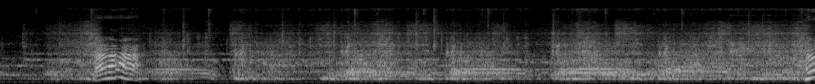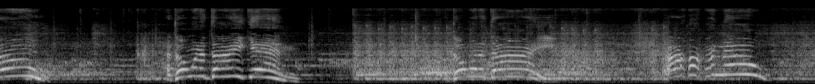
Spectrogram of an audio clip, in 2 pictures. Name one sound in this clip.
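Monsters growl and roar in a video game.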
